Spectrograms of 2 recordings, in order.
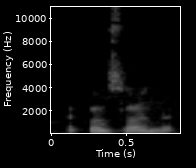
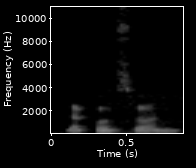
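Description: No difference in how they are said.

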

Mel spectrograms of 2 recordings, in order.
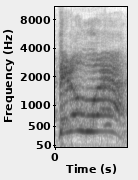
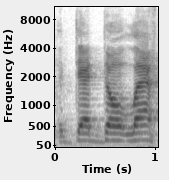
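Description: First: Spooked outburst. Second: Said in the usual way. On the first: Acted. Alone on the phone, spooked by the laughter on the line, jumps up in pitch. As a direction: blurt it out, rattled by the laughing. Repeats the line, then louder.

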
